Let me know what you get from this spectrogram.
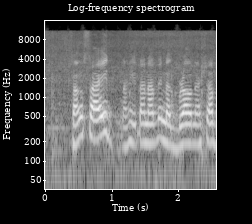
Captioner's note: sizzle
